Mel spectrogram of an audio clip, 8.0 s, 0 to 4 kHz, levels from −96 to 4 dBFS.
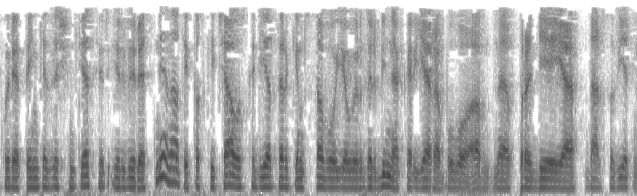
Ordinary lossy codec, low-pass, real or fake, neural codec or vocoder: MP3, 16 kbps; 3.6 kHz; fake; vocoder, 24 kHz, 100 mel bands, Vocos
